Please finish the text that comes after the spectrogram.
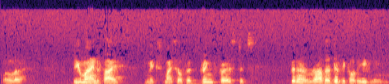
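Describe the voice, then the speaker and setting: Swooping, scheming radio-drama murderer. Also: male voice, lowish voice, sing-song, a little fast, breathy edge, heavily acted. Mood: falsely genial. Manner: theatrical, hesitant politeness with coaxing undertone. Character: smooth, scheming male murderer, nervy yet falsely solicitous. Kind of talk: 1940s radio mystery acting. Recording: muffled, lo-fi 1940s radio recording.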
